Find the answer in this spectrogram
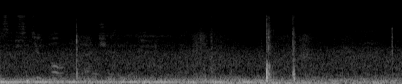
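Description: A fastball of about 86–87 mph popping into a catcher's mitt once, a single sharp, loud smack about two-thirds of the way through, followed by a smaller click.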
